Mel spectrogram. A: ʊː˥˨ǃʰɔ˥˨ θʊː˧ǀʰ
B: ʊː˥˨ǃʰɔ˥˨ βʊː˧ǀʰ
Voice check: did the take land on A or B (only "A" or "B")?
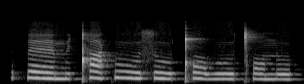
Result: B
